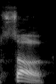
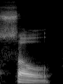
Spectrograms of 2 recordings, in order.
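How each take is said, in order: First: The vowel is an open O, as in 'Oscar'. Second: The vowel is a closed glide, like English 'soul'. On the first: The speaker calls it right. "Open the O out" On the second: The speaker calls it wrong. "not soul, as that what is what it sounds like when you say it"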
